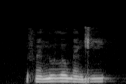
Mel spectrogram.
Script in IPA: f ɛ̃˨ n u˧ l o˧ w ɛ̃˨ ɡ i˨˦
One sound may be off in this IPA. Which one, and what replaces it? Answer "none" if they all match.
none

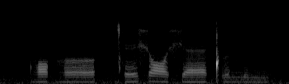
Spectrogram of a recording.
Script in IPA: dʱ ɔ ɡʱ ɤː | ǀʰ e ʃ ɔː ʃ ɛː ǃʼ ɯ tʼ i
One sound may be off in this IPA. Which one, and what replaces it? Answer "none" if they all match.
tʼ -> n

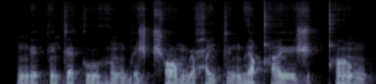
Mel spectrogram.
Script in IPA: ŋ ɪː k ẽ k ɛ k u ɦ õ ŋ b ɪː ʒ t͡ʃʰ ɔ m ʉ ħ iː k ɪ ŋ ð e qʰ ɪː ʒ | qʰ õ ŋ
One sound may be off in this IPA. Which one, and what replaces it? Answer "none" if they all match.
none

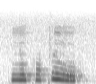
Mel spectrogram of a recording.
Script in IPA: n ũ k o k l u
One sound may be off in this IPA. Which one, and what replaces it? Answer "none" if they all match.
u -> ũ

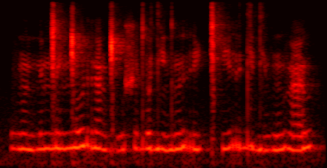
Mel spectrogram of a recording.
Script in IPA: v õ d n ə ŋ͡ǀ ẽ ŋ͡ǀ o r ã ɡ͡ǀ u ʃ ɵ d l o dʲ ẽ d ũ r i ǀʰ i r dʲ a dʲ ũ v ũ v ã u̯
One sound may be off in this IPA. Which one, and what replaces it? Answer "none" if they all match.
ə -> ɵ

